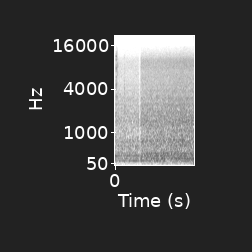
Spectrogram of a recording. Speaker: like I was saying the Sunbeam is out it's running just fine um probably needs to be cleaned but I don't really care too much about that the Cheapo sitting over there is working just fine as well no problems with it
